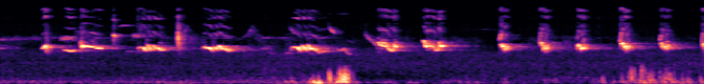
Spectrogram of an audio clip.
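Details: Mimicking local birds in East Tennessee, a northern mockingbird delivers rapid repeated phrases of sharp descending chirps, changing pattern every few notes, with a couple of low thumps in the background.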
